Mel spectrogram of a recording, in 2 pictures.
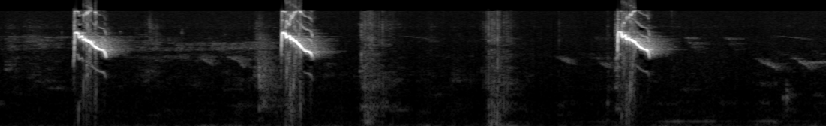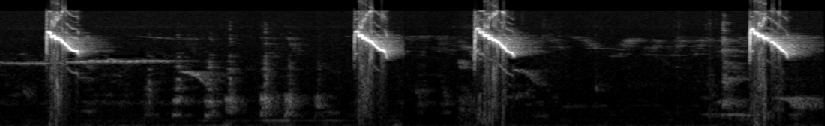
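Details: Female Buxton's white-eye repeatedly calling the male, a series of seven sharp, high, descending notes at irregular one- to two-second intervals, with a faint drawn whistle and soft ticking sounds midway.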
